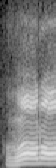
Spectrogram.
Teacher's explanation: ورا دونوں کو موٹا کرنا ہے اور مد متصل ہے، اس کو بہت زیادہ لمبا کریں گے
